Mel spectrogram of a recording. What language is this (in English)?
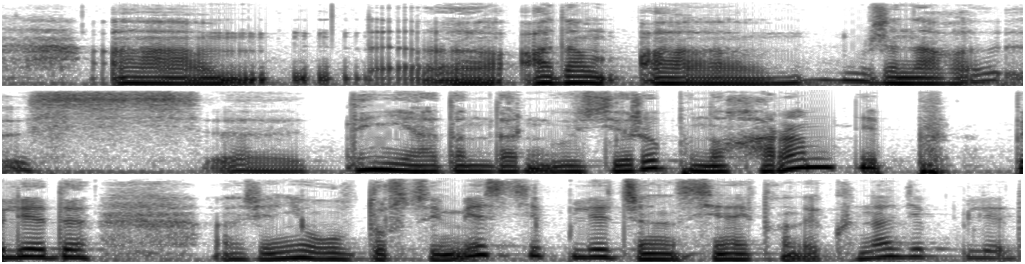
Kazakh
